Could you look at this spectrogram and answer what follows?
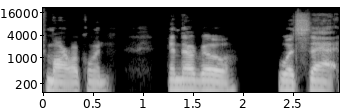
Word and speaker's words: Marroquin: I'll say, "Well, it's Marlo Quinn."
